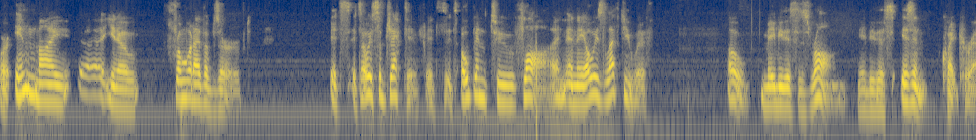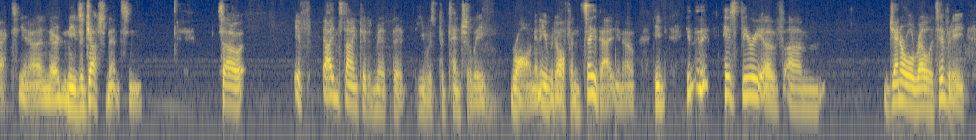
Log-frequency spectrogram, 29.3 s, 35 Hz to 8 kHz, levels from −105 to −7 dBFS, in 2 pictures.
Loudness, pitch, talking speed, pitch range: -19 LUFS, 155 Hz, 140 wpm, 125-200 Hz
